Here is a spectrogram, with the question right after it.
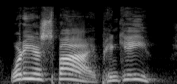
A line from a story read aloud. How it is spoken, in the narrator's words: shouted Cap'n Bones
